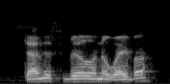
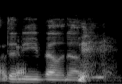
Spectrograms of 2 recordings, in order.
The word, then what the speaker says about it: Denis Villeneuve: It's spelled Dennis. – Dennis Villeneuve. – Yes. Yes. – But it's Denis Villeneuve.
